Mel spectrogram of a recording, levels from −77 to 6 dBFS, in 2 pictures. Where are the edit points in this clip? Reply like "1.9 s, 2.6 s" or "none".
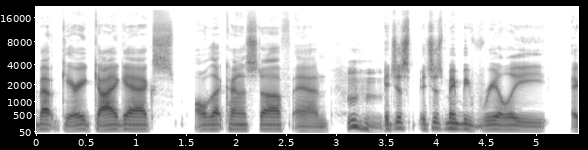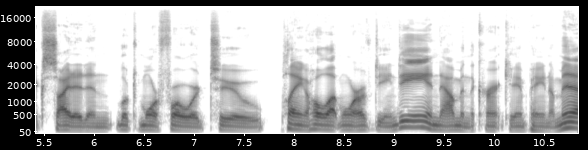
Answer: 3.0 s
